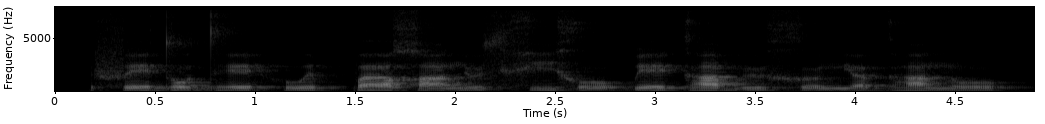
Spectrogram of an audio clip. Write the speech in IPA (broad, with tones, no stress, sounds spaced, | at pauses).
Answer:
f e˩ d o˥ dʱ e˩ h u˩ ɪ̯ pː ɐ˥ χ a˩ n ʉ˩ z x i˥ x o˩ ɓ e˥ ɡʱ a˥ b ʉ˥ x ɵ˩ mʲ ɐ˩ ɡʱ a˩ n o˩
